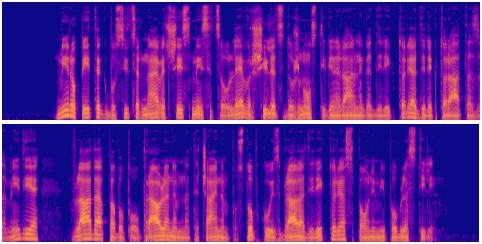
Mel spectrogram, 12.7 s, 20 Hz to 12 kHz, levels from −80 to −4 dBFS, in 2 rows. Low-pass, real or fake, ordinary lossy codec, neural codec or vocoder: 10.8 kHz; fake; none; vocoder, 44.1 kHz, 128 mel bands every 256 samples, BigVGAN v2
